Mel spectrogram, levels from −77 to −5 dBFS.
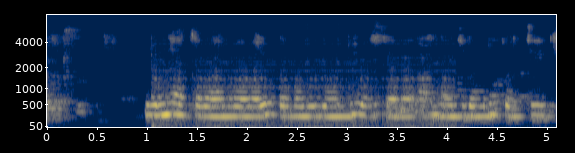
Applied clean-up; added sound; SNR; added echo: neural separator model SepFormer DNS4.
